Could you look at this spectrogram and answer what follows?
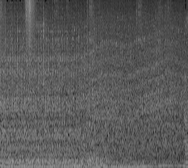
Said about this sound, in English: We got to hit the brakes.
